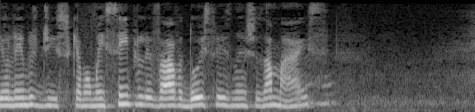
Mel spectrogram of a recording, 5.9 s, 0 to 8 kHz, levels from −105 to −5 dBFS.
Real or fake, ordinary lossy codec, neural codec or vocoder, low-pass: real; none; none; 7.2 kHz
